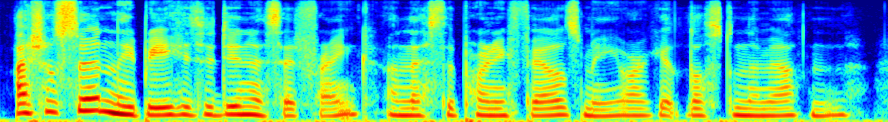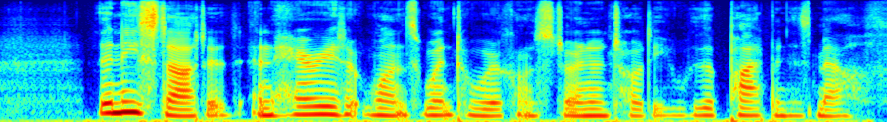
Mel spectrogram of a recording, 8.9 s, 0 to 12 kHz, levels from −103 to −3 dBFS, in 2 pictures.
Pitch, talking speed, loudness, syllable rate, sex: 205 Hz, 275 wpm, -18 LUFS, 6.5 syllables/s, female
